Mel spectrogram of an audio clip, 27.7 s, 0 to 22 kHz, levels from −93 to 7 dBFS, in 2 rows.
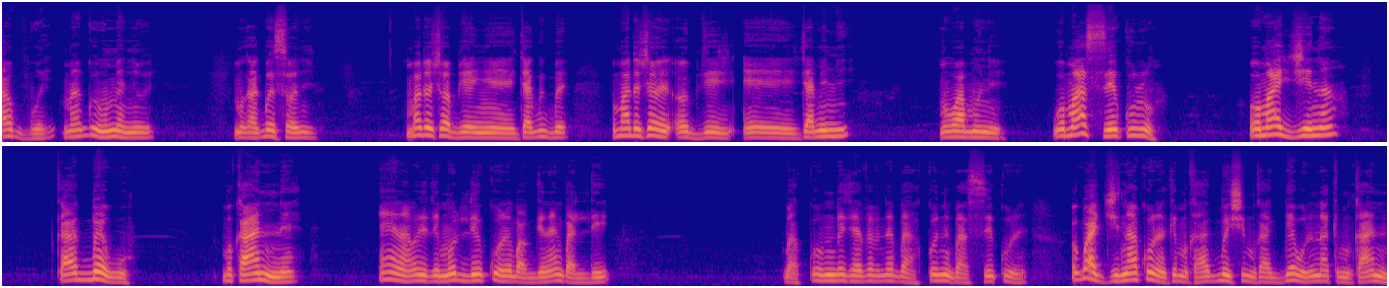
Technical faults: Bluetooth LC3 compression

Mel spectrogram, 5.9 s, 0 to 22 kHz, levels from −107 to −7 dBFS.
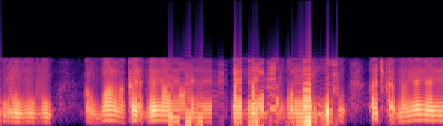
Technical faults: Speex codec; robotic sound from repeated short buffers

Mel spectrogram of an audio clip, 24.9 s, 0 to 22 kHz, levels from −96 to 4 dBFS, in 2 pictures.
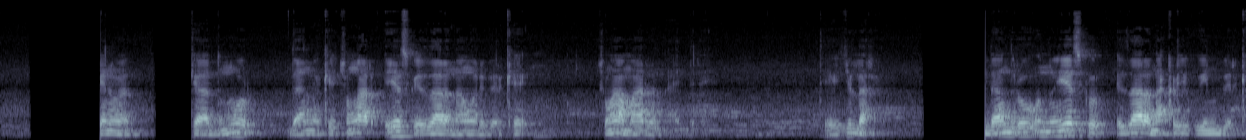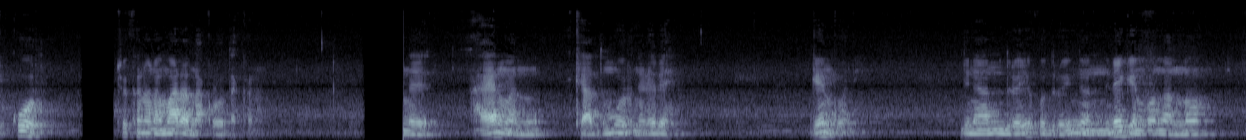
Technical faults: clipped start after a pause

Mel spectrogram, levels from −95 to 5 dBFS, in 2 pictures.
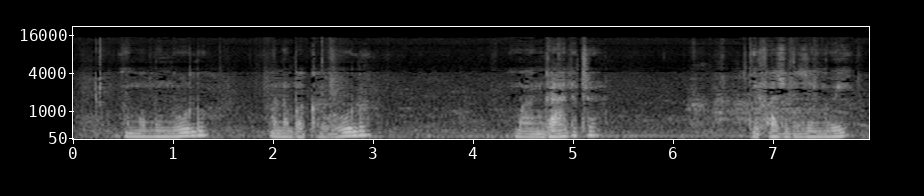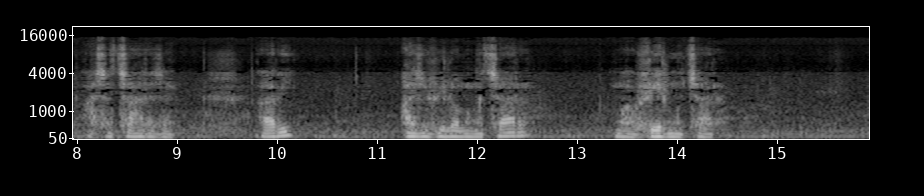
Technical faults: HE-AAC compression

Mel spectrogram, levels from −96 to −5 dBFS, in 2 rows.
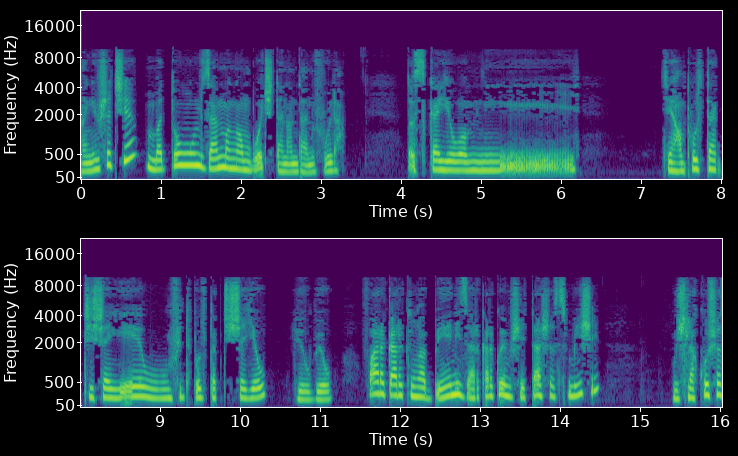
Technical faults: AAC compression

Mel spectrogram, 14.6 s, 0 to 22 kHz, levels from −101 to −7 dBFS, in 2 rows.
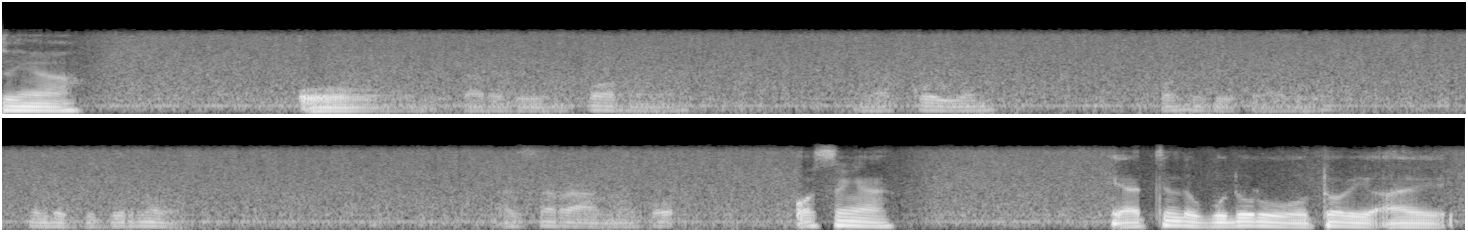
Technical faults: gain pumping

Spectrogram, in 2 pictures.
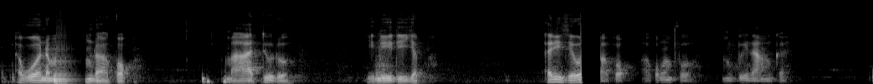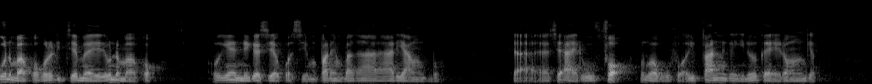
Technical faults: call audio freeze; input switched to a poorer device; jitter buffer speed-up

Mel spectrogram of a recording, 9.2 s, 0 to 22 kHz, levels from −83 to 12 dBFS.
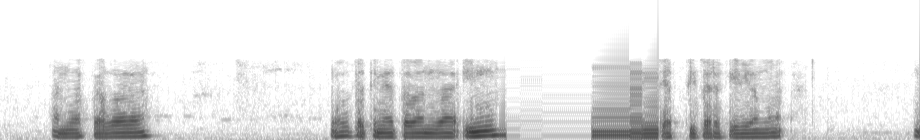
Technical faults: RealAudio 14.4 codec; robotic sound from repeated short buffers

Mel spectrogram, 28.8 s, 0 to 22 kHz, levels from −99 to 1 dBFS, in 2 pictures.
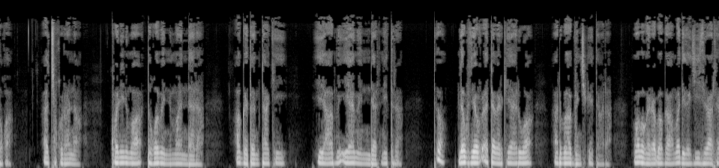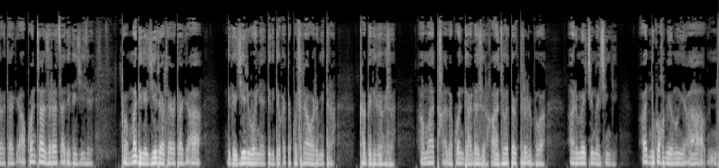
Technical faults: generation loss

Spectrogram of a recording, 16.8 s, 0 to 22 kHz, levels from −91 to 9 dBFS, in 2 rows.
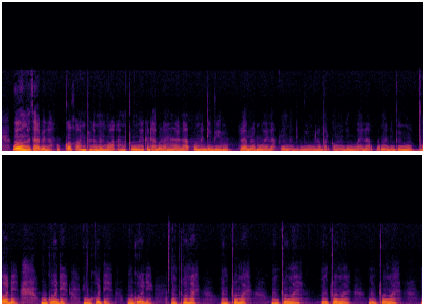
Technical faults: lost packet rebuilt from error correction; short concealed packet loss

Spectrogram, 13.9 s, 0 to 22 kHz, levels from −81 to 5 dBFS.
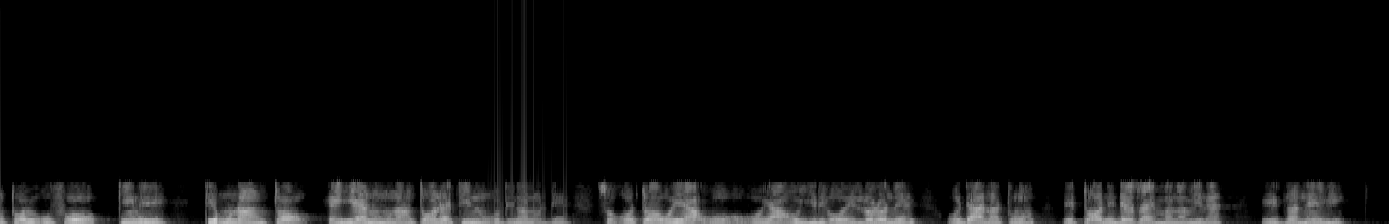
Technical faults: Opus compression; robotic sound from repeated short buffers

